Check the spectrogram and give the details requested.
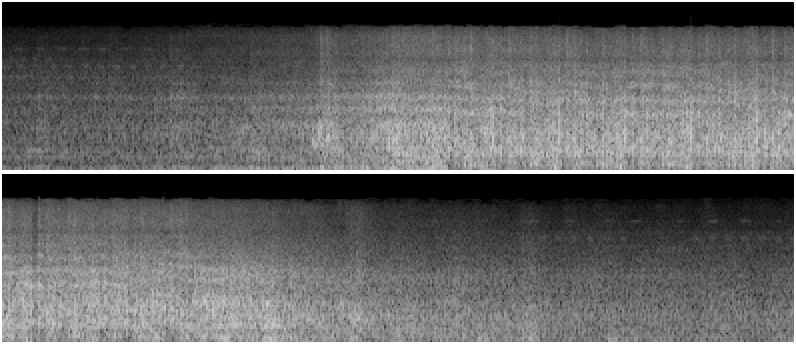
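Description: Shirasagi limited-express electric train running through the station at speed: the rush of wheels on rail grows over the first few seconds, stays loud for about six seconds, then fades away as the train leaves.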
